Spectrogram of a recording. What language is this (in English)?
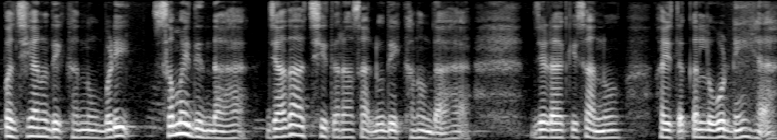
Punjabi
